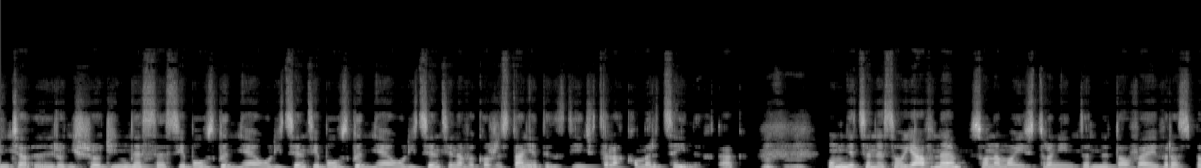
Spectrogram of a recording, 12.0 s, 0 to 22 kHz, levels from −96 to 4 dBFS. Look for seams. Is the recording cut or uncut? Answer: cut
